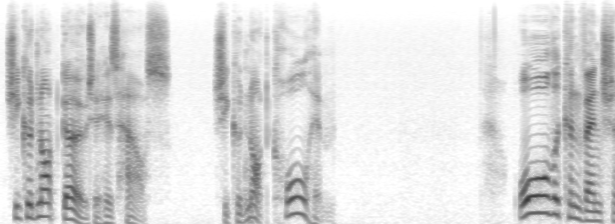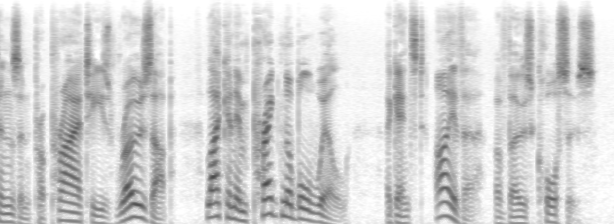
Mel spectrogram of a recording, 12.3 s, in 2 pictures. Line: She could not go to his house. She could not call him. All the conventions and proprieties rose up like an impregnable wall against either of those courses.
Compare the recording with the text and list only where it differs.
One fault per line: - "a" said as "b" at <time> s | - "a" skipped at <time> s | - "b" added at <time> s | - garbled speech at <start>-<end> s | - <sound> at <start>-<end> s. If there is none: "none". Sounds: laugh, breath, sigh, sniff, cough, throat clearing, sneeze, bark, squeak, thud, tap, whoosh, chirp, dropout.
- "wall" said as "will" at 9.3 s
